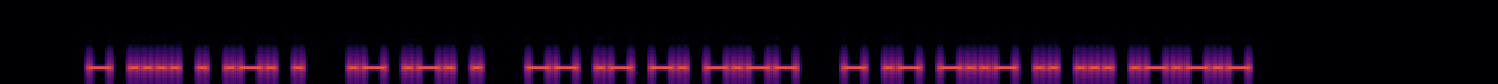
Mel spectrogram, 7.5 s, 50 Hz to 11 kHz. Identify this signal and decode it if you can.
Morse code, heard as a keyed tone, about 34 wpm, 700 Hz. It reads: THERE ARE MANY TAXIS.
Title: Easy Phrases 35wpm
